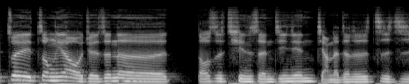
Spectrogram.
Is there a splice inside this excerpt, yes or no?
no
